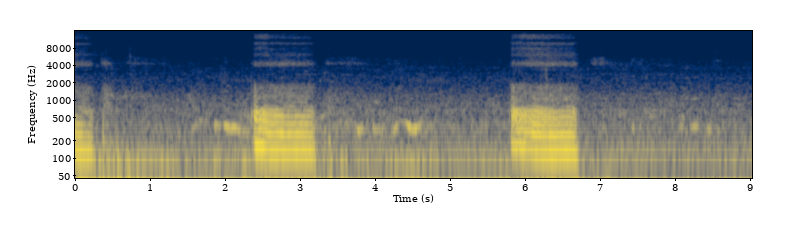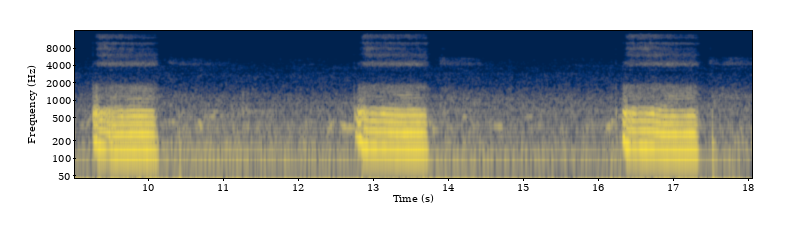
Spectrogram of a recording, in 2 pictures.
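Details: A pug napping in the daytime with eyes rolled back, recorded close up: loud, regular snoring at about 17 breaths a minute, each in-breath a rough vibrating snore with quiet exhales between.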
